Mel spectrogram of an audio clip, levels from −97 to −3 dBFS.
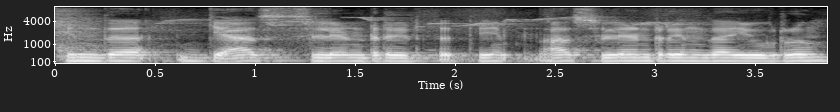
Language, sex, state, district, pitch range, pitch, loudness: Kannada, male, Karnataka, Belgaum, 125-130 Hz, 125 Hz, -13 LUFS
